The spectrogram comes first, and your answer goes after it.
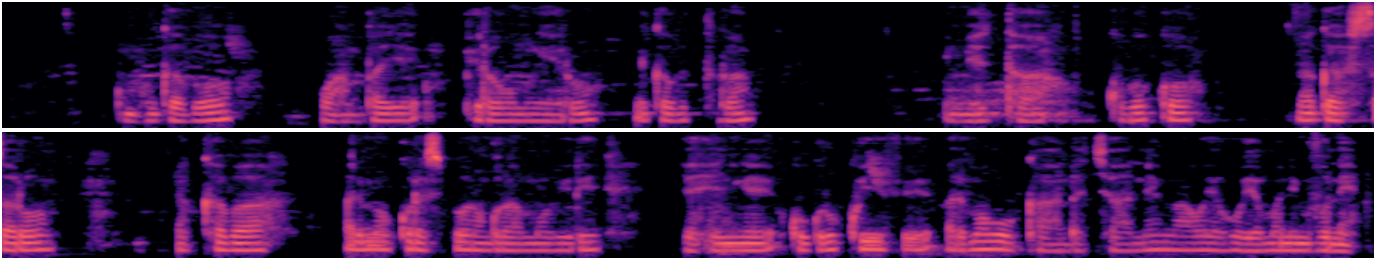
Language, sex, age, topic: Kinyarwanda, male, 25-35, health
